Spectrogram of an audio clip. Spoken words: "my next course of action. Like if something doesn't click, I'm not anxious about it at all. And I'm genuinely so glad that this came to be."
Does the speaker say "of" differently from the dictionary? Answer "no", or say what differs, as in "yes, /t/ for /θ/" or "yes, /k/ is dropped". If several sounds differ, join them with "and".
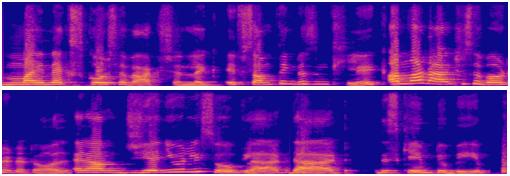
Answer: no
